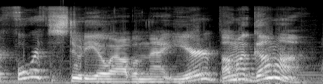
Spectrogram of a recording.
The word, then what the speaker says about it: Ummagumma: Not wasting any time, the band also recorded their fourth studio album that year, Ummagumma, also maybe pronounced Umaguma, released by Harvest Records on How many albums they have released?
